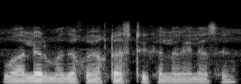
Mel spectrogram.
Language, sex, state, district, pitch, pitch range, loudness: Bengali, male, Assam, Hailakandi, 85 Hz, 85-90 Hz, -17 LUFS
